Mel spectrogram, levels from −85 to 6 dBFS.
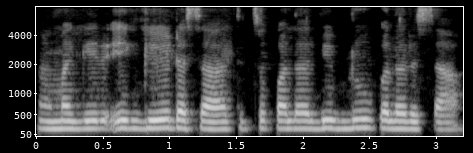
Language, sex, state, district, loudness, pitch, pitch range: Konkani, female, Goa, North and South Goa, -16 LUFS, 180 Hz, 175-185 Hz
